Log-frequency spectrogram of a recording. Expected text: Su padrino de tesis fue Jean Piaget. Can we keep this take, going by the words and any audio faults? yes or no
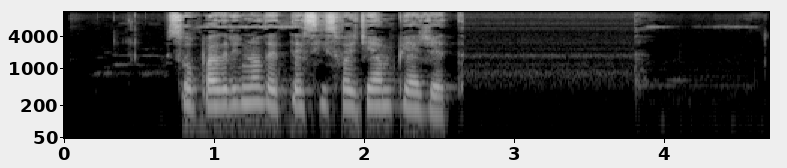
yes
